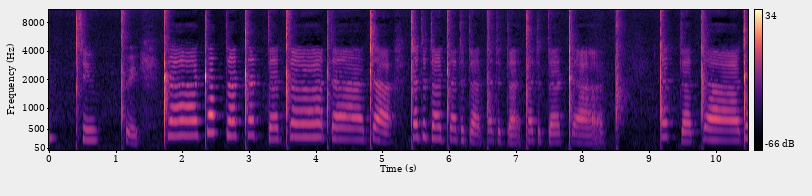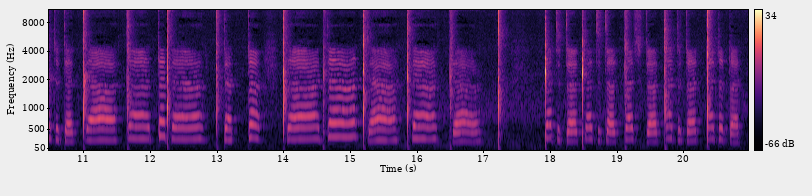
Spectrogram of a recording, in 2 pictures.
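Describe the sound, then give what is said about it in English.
Hands clapping a beat in 3/8 time, sharp regular claps running the whole way through while a voice talks over and between them. “So it goes something like that. If I'm clapping the beat, it goes”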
